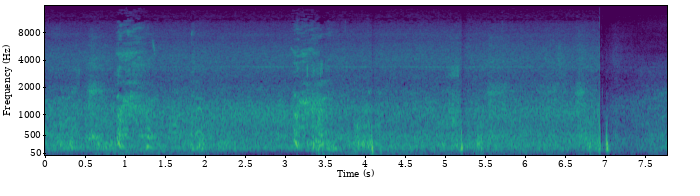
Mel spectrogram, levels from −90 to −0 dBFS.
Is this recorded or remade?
recorded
